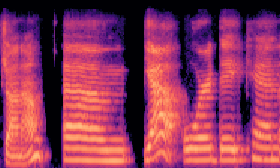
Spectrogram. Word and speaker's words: Zana: Instagram Janna hospitality and my name is spelled z n a um but pronounced Janna um yeah or they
